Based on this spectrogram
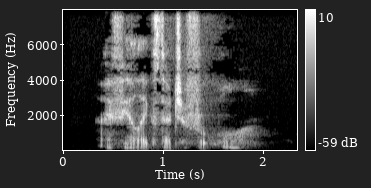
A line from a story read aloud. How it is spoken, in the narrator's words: says, almost a whisper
